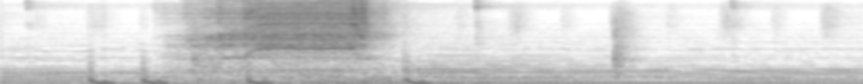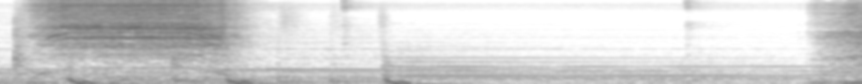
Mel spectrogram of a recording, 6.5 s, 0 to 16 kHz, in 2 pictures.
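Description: Racerstar BR2207S brushless motors on an FPV quadcopter, propellers off, spun up one at a time to test the motor order: three short high-pitched whines of under a second each, about a second in, about three and a half seconds in, and near the end. Background music plays underneath.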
